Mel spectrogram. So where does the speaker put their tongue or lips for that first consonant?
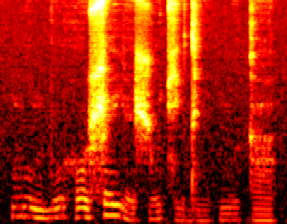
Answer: lips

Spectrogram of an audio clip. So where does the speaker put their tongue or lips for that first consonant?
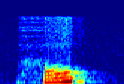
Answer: throat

